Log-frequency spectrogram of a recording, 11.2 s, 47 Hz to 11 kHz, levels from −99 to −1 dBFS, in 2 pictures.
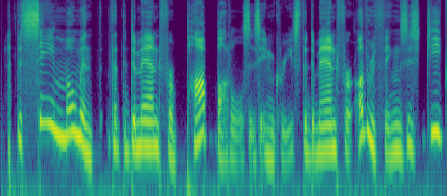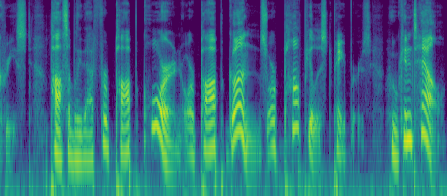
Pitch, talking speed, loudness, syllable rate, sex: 180 Hz, 170 wpm, -20 LUFS, 4.5 syllables/s, male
